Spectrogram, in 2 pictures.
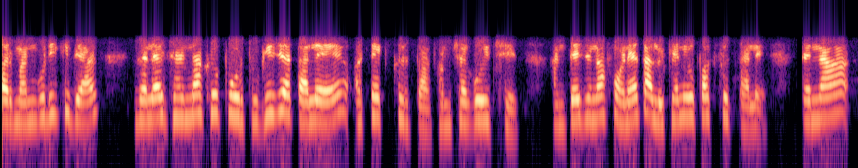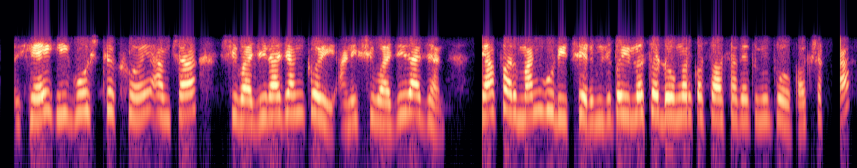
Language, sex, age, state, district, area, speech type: Goan Konkani, female, 18-30, Goa, Ponda, rural, conversation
